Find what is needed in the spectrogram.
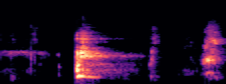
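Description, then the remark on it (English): A dog barks sharply at the neighbor's dog, which has come up on the porch: one loud, harsh bark followed by two shorter, quieter yelps, with a faint whine at the start and no talking. “My dog just saw the neighbor's dog come up on the porch and he goes crazy.”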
